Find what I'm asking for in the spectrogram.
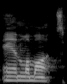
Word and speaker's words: Anne Lamott: In fact, I just bought it and it was like the 25th anniversary or whatever of Anne Lamott's book.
